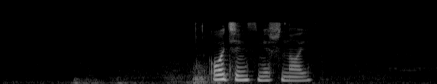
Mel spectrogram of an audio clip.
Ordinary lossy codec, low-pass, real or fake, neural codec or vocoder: none; 7.2 kHz; real; none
